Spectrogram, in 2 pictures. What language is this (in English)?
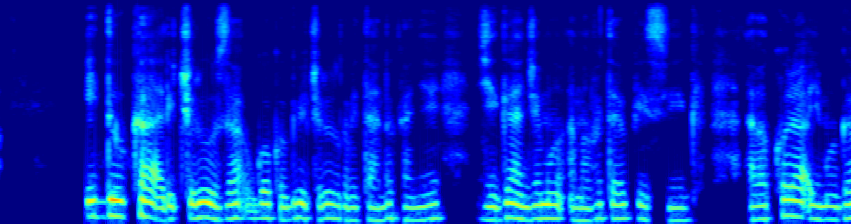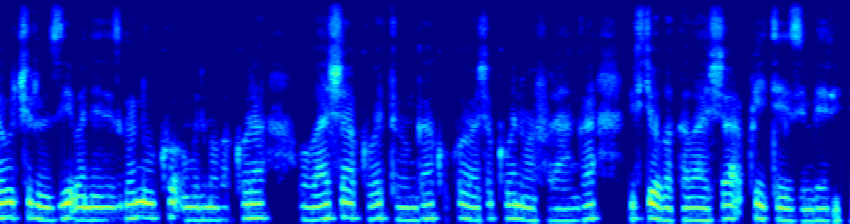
Kinyarwanda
